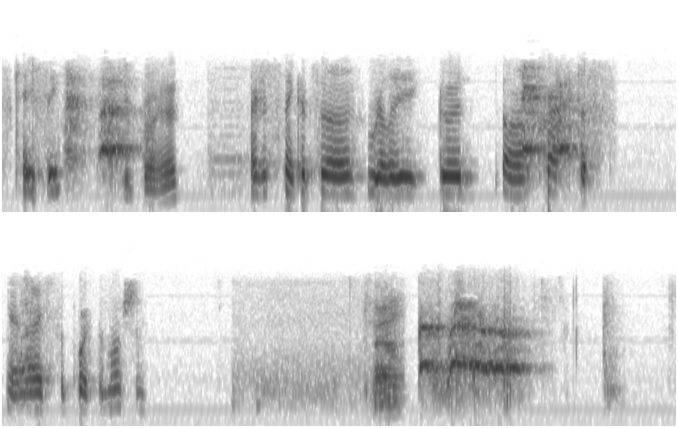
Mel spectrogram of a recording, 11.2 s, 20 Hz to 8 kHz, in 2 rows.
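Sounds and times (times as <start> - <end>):
speech: 0.2 - 5.0, 5.6 - 6.9, 8.6 - 9.1
dog barking and yipping: 0.5 - 1.3, 4.3 - 5.0, 9.1 - 10.3.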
